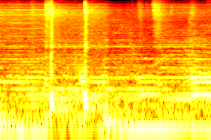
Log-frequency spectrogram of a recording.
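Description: A live band playing an instrumental passage: a nylon-string acoustic guitar strummed over a drum kit, with two sharp drum hits about half a second and just under a second in.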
